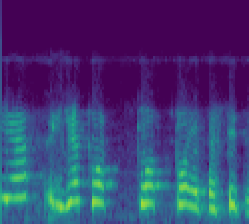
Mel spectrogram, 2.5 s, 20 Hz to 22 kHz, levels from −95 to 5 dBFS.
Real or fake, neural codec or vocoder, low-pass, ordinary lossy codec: fake; codec, 44.1 kHz, 2.6 kbps, SNAC; 10.8 kHz; Opus, 24 kbps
